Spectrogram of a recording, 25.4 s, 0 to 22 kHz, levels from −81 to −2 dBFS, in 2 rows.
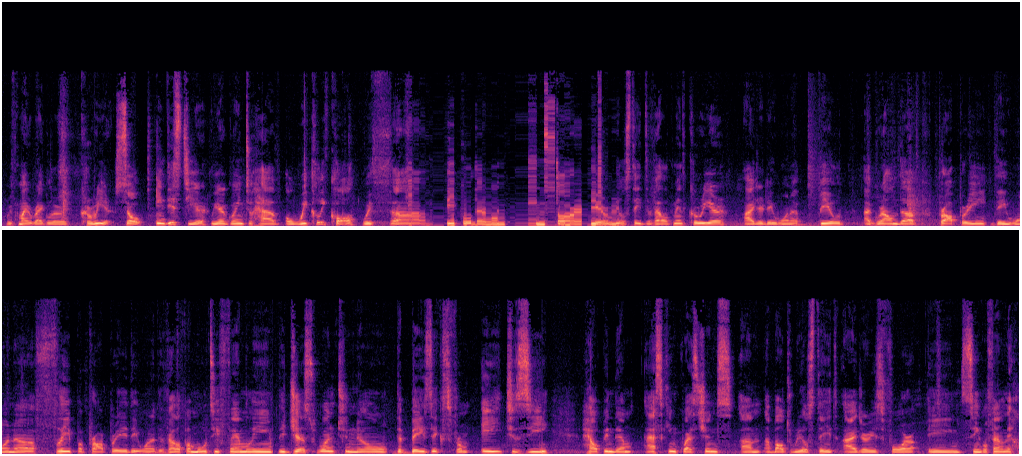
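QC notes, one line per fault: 5.09–7.8 s, robotic sound from repeated short buffers: new audio likely stopped arriving fast enough, so playback filled the gaps by looping the last slice of about 10 ms, and most of the real material in this stretch was skipped. Repeating a 10 ms slice over and over stamps a fixed 100 Hz buzz onto the sound, which turns rigid and metallic while following its original contour only loosely.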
